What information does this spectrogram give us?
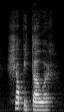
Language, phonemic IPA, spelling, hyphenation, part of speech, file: Dutch, /ˈʃɑ.piˌtɑu̯ər/, sjappietouwer, sjap‧pie‧tou‧wer, noun, Nl-sjappietouwer.ogg
- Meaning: 1. sailor 2. a dock worker 3. loafer 4. nasty or deceitful person, jerk, crook 5. someone with an unkempt appearance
